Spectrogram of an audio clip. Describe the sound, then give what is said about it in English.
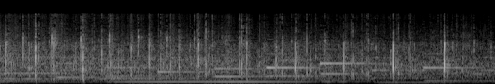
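Church audience clapping hands during a sermon: scattered sharp claps in a loose, irregular patter over sustained musical tones, moderately loud with a few louder hits. “Can you clap your hands?”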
